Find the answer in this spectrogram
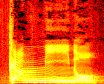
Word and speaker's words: cammino: Cammino. Cammino, che si scrive con la doppia M.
